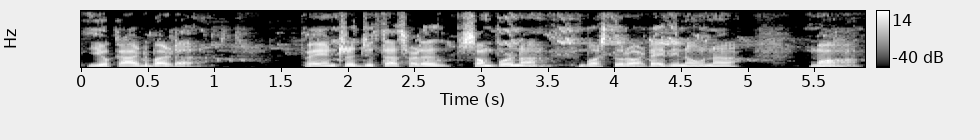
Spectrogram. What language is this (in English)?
Nepali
